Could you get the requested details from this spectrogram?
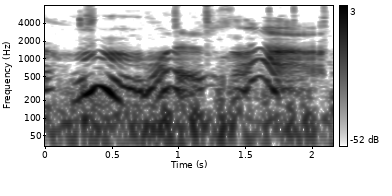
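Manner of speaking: plain reading voice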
